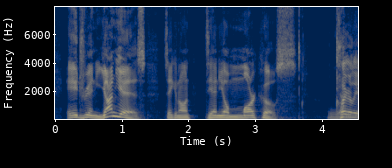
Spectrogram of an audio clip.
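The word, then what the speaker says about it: Yanez: right he but see they don't put the Tity over his name that's why I've been mispronouncing it forever and nobody's been saying it right Adrien yanes taking on Daniel Marcos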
